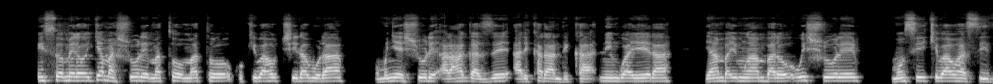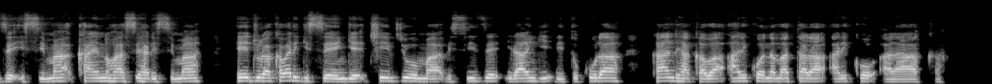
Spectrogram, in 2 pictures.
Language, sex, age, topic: Rundi, male, 36-49, education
